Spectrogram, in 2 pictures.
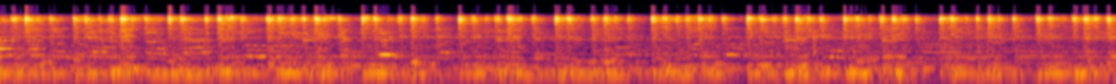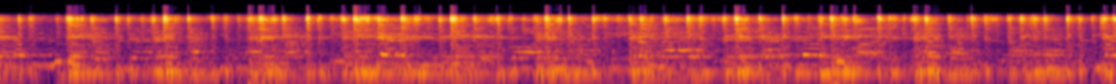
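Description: Acoustic guitar strummed in a quick, steady rhythm, solo live playing.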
